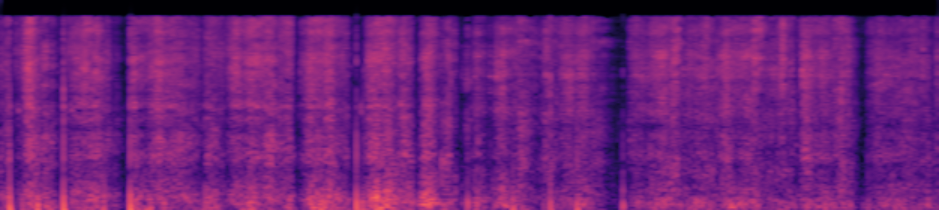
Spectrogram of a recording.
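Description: Fingernails tap and scratch a hollow brown cardboard tube with a capped end, held upright. Dull, hollow taps with a low thump sit over a steady, rough scratching texture, mostly low in tone with little bright content.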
